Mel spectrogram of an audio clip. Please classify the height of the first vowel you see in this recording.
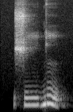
high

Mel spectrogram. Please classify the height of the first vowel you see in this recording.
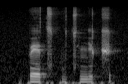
mid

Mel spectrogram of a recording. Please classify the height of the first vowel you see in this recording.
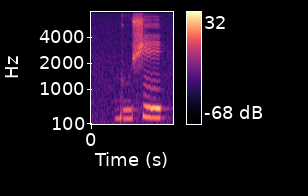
high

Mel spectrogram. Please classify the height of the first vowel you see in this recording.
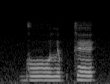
mid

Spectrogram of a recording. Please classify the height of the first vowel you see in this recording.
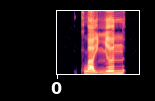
low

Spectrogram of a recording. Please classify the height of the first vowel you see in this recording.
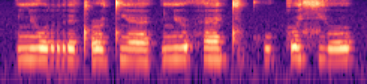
mid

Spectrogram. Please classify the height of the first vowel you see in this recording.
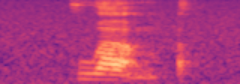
low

